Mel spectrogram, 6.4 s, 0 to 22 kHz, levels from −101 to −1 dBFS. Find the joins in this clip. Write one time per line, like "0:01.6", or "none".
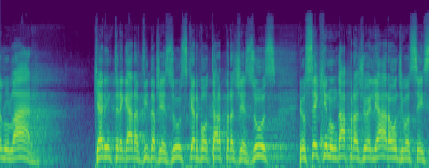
0:02.3

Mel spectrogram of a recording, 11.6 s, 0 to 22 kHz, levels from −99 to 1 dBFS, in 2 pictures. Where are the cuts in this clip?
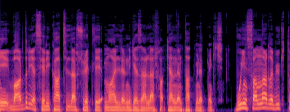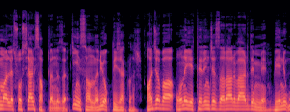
0:02.1
0:06.5
0:07.2
0:08.7

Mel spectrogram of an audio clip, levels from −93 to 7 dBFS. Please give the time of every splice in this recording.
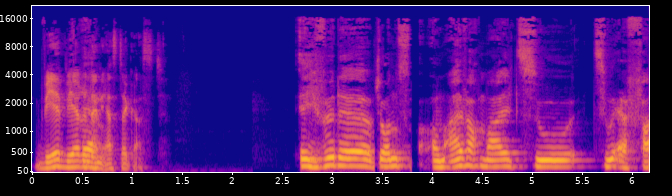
0:02.2
0:03.4
0:03.8

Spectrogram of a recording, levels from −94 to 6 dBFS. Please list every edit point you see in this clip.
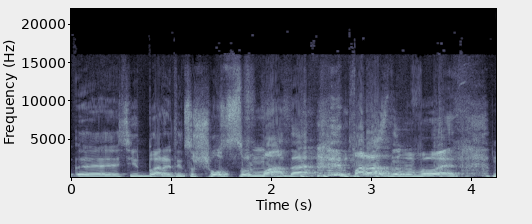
0:01.1
0:02.8

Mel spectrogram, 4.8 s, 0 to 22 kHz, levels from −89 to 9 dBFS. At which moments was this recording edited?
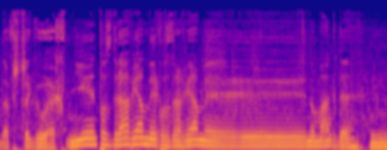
0:01.2
0:02.0

